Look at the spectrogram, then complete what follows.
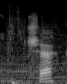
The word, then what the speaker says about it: Czech: I was zooming oh is that why it's pronounced check is that first letter let see with a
